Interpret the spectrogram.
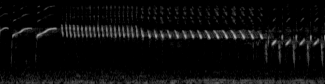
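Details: Canary song: a few rising whistled notes, then a long sustained buzzy trill that breaks into a fast run of repeated chirps, ending in quick bouncy falling notes. Background is quiet.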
